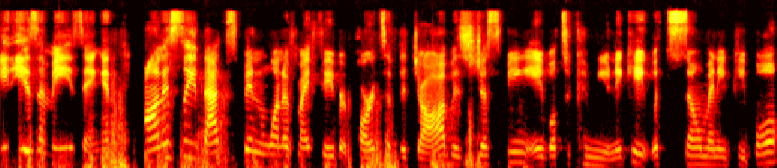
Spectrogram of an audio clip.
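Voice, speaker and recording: With a New Jersey accent, a woman talks at a moderate pace with lively intonation and hardly any pauses, in a dry, close sound with no echo. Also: medium pitch for a woman. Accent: American, New Jersey. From New Jersey, US. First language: Portuguese. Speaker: soccer club video host and producer. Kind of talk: interview.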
